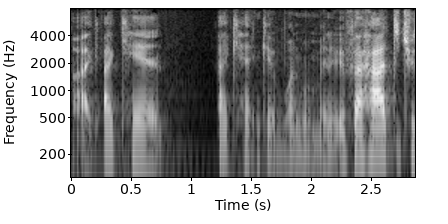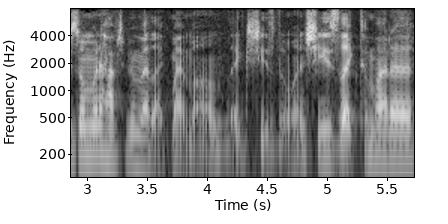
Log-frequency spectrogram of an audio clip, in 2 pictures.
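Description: Over a silent background in a very clean recording, a woman talks very fast with an American accent. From Dubai and Washington DC area, Lebanese family. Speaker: music marketing professional. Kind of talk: casual interview. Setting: studio video podcast.

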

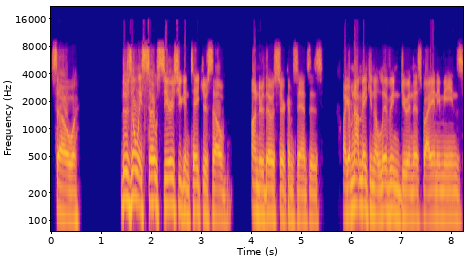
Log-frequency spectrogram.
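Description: A man with an American accent and a plain, everyday voice talks at a moderate pace, his pitch fairly low, with ordinary pitch variation. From Missouri, small town. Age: 30s. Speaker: rapper. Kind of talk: casual chat. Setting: phone call.

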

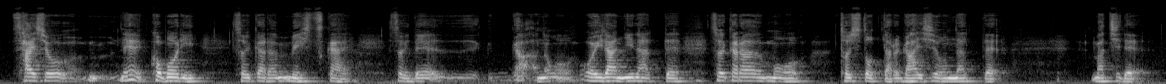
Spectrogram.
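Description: A woman speaks at a very deep, low pitch and a very slow pace, with fairly even intonation. She leaves long, frequent pauses, and audible room echo surrounds her. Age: 90s. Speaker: sex educator and scriptwriter. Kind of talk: interview.

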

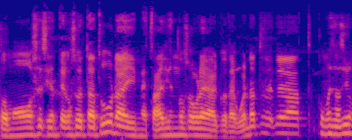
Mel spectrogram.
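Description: A man's fairly high voice at a very fast pace, with ordinary pitch variation and a dry, close sound with no echo. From Puerto Rico, Aguas Buenas. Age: 20s. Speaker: podcast host. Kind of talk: casual interview.

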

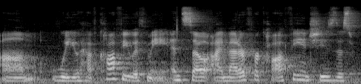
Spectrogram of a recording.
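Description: A woman with an American accent, fairly low in pitch and fairly quick, amid noticeable background noise and audible room echo. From Massachusetts. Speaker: music marketing business owner. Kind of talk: interview.

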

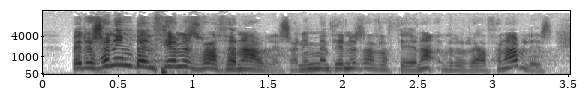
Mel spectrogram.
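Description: Animated and high-pitched, a woman speaks with very wide pitch swings. The recording is very clean, with a silent background. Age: 40s. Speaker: radio host. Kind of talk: casual chat.

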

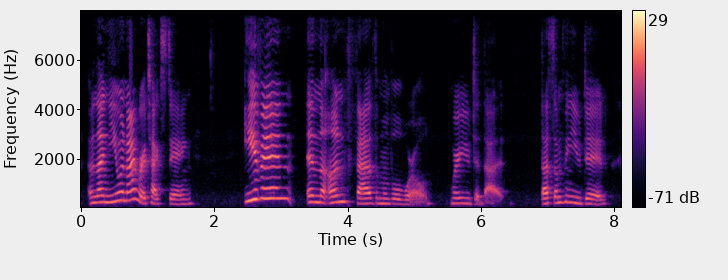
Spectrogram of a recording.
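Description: A woman speaks at a moderate pace in a high, bright, sharp voice with very wide pitch swings. Her speech has long, frequent pauses. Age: 30s. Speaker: podcast co-host. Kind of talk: casual chat. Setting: remote recording from home.

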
